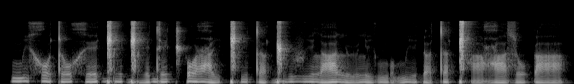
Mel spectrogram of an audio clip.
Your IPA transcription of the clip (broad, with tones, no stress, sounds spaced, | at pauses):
m i˥˧ x o˥˧ t o˧˥ x e˧˥ ɡ͡ǁ e˥˧ ɡ͡ǁ e˨˩˦ d e˧˥ t͡ʃʼ o˥ ʕ i˨˩˦ ǁʰ i˧˥ t ɐ˨˩ ɡ͡ǁ ʉ˥ v i˥ l a˧˥ l ʉ˨˩˦ l i˨˩˦ ŋʷ ɐ˨˩ m i˥˧ ɗ ɐ˨˩ t ɐ˥ ǁʰ a˨˩ ʕ a˥˧ z o˥ ɠ a˥˧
